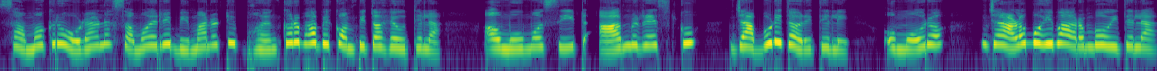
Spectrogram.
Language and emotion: Odia, fearful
